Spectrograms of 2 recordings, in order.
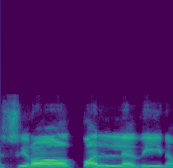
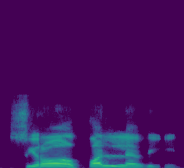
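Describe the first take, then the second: First: सिरातल with a heavy emphatic ता; correct Arabic ta. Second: सिरातल slowly, with a heavy emphatic ता; correct heavy ta. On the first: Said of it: "ये वाला ता". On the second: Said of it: "तल लज़ीना नहीं". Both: Shown as a demonstration.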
